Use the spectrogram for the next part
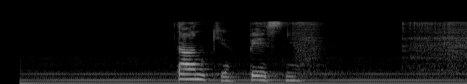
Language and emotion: Russian, neutral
